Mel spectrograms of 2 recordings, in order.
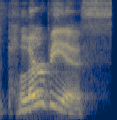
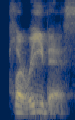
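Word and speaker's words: Pluribus: This is Plurbus, uh the new show by Vince Gilligan. Pluribbus. I didn't catch I did not pick up on how that's how you say it.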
